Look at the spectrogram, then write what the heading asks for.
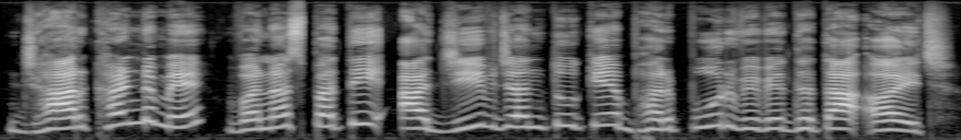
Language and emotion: Maithili, neutral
